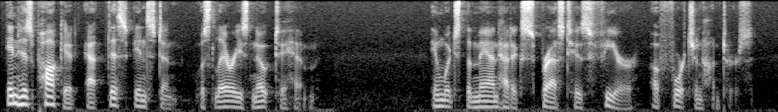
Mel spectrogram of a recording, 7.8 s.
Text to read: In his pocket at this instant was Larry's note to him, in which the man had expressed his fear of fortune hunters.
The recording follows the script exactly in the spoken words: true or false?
true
